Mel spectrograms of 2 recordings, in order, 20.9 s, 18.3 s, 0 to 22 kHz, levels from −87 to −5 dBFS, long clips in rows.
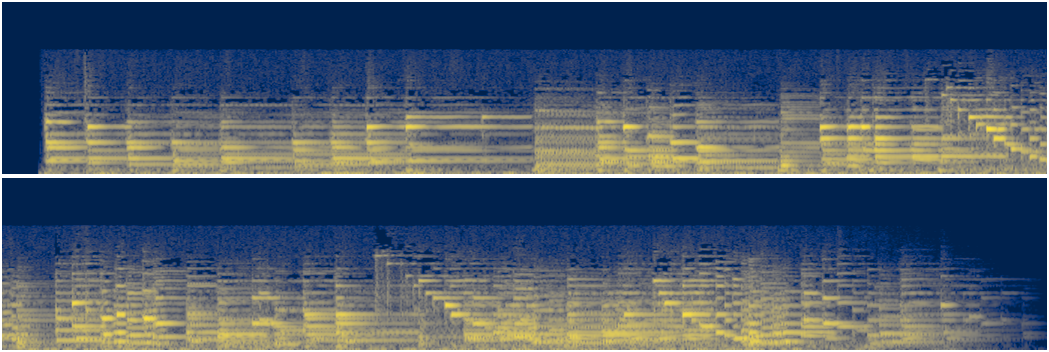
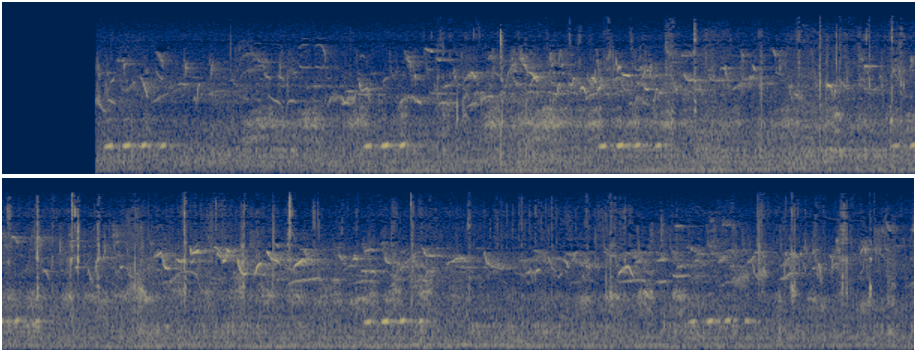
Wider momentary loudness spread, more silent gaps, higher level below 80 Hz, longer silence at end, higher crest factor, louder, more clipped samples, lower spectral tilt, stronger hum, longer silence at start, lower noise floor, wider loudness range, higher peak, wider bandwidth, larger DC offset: about the same, 12 LU vs 10 LU; neither; first, -38 dBFS vs -60 dBFS; first, 0.6 s vs 0 s; second, 18 dB vs 32 dB; first, -18 LUFS vs -33 LUFS; neither; first, -8.5 dB/octave vs -2 dB/octave; neither; second, 0.4 s vs 0.95 s; second, -54 dBFS vs under -90 dBFS; about the same, 5 LU vs 6 LU; first, 0 dBFS vs -4 dBFS; second, 7.2 kHz vs 16 kHz; neither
